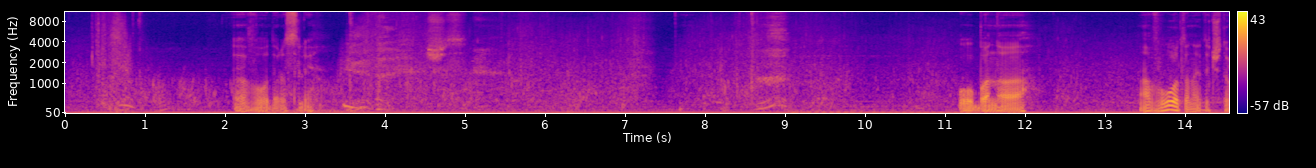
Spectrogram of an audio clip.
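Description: Water sloshes and splashes as a swimmer strokes through it.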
